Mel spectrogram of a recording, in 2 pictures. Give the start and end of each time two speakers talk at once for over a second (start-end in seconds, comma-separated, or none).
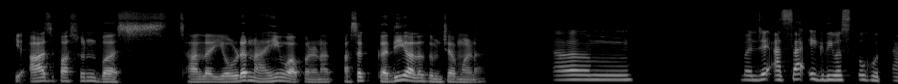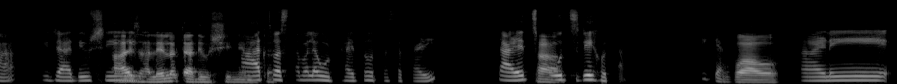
none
